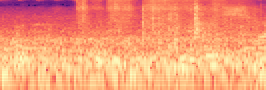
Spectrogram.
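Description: Voices talking over one another in a busy restaurant, with a steady low hum underneath.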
